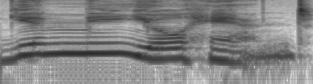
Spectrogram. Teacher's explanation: você quase nem ouve o V. Porque você está vindo fazer o V, give, e já junta os lábios para o M.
